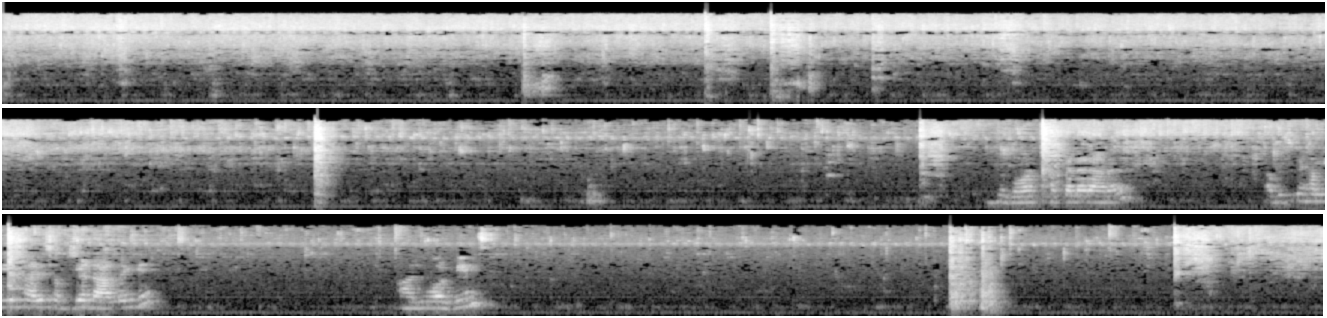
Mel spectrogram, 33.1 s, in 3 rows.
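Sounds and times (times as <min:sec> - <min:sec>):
vegetables sizzling in oil: 0:00.0 - 0:33.0
metal spoon scraping a pan: 0:04.3 - 0:05.2, 0:05.8 - 0:07.6, 0:08.2 - 0:08.6, 0:18.6 - 0:19.0, 0:19.6 - 0:20.0, 0:22.0 - 0:22.4, 0:31.8 - 0:32.9.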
